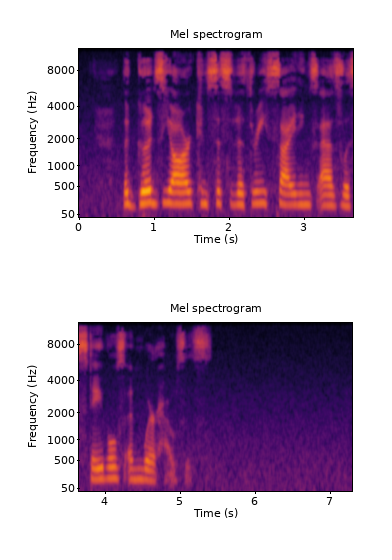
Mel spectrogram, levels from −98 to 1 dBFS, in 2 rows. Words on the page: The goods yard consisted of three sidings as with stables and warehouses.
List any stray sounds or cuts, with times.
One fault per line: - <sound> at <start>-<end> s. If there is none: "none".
none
